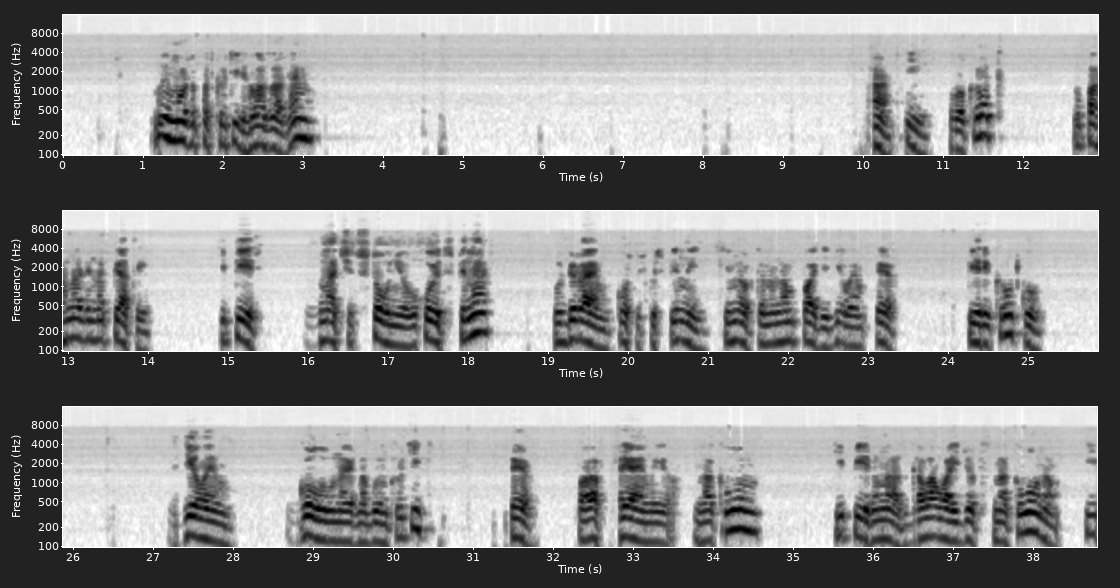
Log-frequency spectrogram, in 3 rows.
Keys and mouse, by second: 1.5 click, 3.3-4.4 drag, 4.7-5.9 middle drag, 6.8-7.9 drag, 8.3 middle click, 9.8 a, 10.3 i, 12.9 click, 15.9 middle click, 21.0 KP_7, 22.5 r, 24.4-26.4 middle drag, 28.8 click, 29.5 middle click, 30.6 middle click, 31.2 r, 32.3 click, 32.7 middle click, 33.4 middle click, 36.0 r, 37.7 click.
